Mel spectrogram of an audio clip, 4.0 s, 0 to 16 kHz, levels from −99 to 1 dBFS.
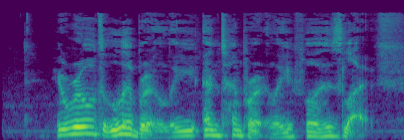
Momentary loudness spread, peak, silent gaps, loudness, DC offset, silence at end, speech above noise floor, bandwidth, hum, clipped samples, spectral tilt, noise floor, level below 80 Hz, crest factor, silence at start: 13 LU; -6 dBFS; none; -25 LUFS; under 0.1%; 0.2 s; 37 dB; 11.5 kHz; none; under 0.1%; -7.5 dB/octave; -62 dBFS; -56 dBFS; 18 dB; 0.6 s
